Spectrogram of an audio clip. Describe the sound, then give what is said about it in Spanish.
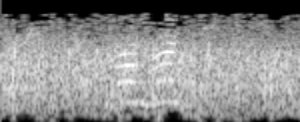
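An audience at the Sodre auditorium in Uruguay gives an ovation for Gillespie, a dense, steady ovation, many hands clapping together at an even, fairly loud level for the whole stretch, with no voices rising above it. “No menos injustificada será la ovación tributada a Gillespie.”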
